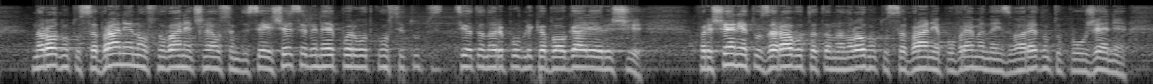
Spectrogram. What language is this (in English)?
Bulgarian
